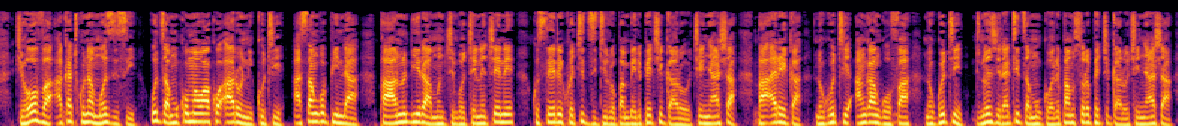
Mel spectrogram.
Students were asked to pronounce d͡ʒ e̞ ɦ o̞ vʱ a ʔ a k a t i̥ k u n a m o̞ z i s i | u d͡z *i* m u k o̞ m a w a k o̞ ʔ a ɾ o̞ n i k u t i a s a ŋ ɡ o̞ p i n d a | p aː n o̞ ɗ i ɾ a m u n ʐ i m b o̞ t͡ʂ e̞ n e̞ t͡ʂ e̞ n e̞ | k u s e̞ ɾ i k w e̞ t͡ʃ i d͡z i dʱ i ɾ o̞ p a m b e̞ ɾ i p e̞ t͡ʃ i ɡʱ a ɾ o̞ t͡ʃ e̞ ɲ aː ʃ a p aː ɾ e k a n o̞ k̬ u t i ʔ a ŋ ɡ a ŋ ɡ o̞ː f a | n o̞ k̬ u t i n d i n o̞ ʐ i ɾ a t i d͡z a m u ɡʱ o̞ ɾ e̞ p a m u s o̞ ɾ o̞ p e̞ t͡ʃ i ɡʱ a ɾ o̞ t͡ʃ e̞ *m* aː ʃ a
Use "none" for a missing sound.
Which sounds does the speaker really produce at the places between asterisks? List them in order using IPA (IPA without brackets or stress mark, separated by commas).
a, ɲ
